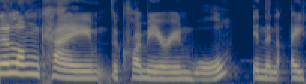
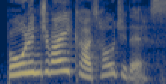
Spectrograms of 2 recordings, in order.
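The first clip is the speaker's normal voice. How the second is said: mock exasperated; 8 semitones higher, 5 dB louder than usual. Real, not acted. Answers a question already answered.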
